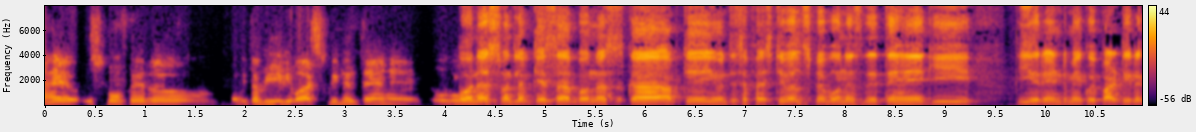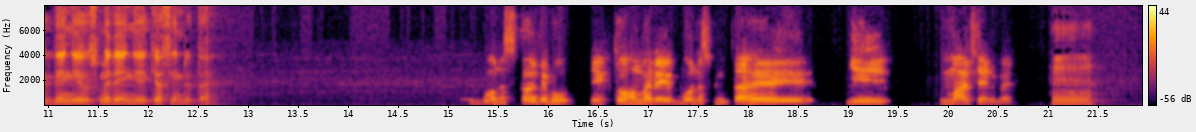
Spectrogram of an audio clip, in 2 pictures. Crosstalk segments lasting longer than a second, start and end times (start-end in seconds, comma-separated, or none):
4.1-6.0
